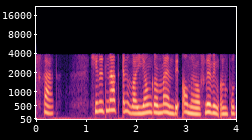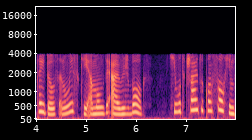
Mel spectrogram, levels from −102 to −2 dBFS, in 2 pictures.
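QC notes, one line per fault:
Nothing to flag on this one: the speech comes through the G.711 telephone coding as expected, with the usual ceiling at 4 kHz and nothing else catching the ear.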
